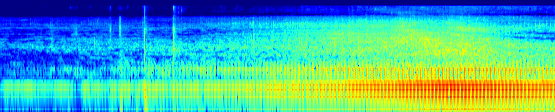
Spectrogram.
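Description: A motor vehicle passing by: a steady engine hum with road noise swells to a peak about four and a half seconds in, then begins to fade.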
